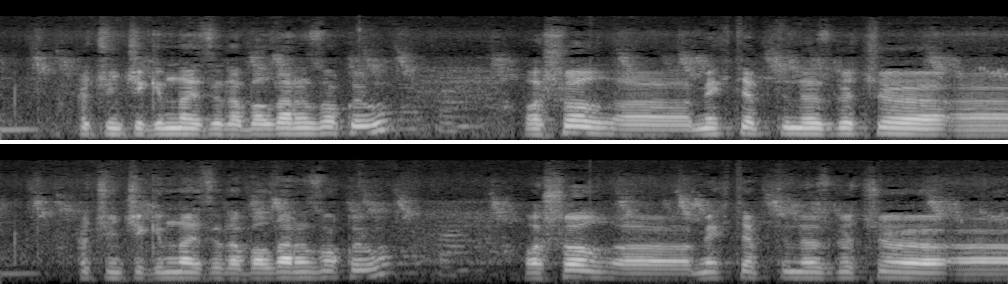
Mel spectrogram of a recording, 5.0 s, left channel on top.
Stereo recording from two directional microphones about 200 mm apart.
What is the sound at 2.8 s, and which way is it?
Speech, 60° right (ahead or behind).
